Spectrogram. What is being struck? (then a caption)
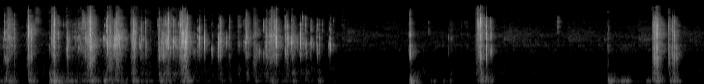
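Hard-shelled candy pieces in a plastic bowl. Fingertips stir loose red, orange and yellow hard-shelled candies in a small pink plastic bowl, picking pieces up and dropping them back in. A dense run of bright, dry clicking and rattling fills the first four seconds. Then short, separate bursts of clatter follow as pieces fall back into the bowl, each dying away almost instantly.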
